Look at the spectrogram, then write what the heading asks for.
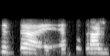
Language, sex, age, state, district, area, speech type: Bengali, female, 30-45, West Bengal, Birbhum, urban, conversation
